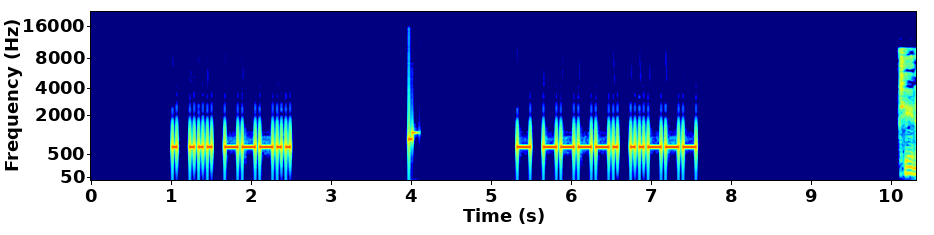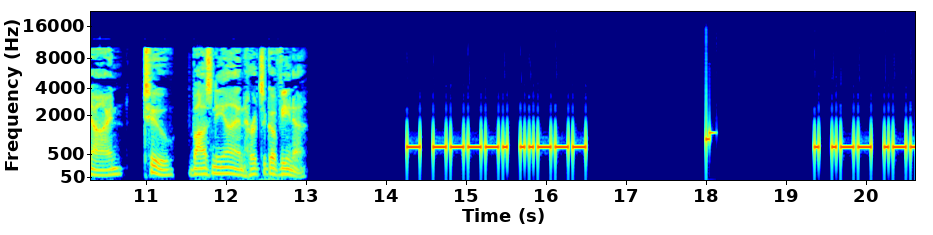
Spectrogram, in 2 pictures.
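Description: Morse code beeps sound in quick bursts of short and long tones.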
